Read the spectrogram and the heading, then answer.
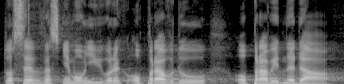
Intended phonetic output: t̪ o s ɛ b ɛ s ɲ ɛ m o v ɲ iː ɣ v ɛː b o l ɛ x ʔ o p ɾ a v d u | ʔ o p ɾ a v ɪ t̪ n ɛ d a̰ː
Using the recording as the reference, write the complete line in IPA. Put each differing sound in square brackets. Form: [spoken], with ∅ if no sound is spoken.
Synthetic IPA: t̪ o s ɛ [v] ɛ s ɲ ɛ m o v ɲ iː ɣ v [iː] b o [ɾ] ɛ x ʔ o p ɾ a v d u | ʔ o p ɾ a v ɪ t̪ n ɛ d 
